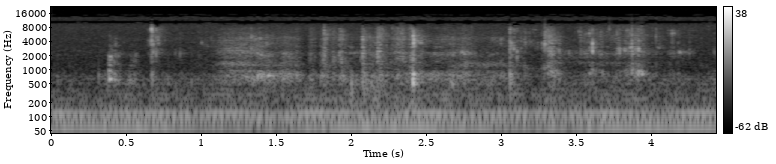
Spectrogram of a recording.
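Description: A person chewing and biting food close to the microphone: irregular small wet clicks and crunches, one sharper about two and a half seconds in, over a steady low hum.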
